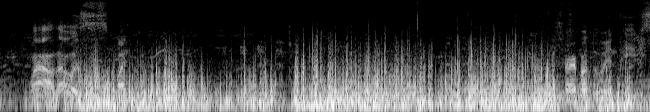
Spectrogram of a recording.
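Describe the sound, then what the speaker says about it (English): Gusty wind buffets the microphone outdoors at an air show in Albuquerque, New Mexico, loud rumbling bursts that rise and fall throughout while people talk underneath. "Sorry about the wind, peeps. It's kinda windy here today."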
